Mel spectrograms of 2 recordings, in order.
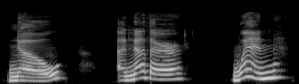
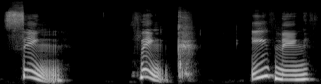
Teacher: all the sounds are nasal which means they're produced in the nose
